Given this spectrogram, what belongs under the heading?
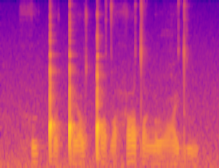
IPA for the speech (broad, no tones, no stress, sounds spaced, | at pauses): h ɯ ǃ ʌ ǃ e lˠ ǃ o dˤ ɯ h ɯ tˤ ɪ ŋ u ʕ ɪ d ɯ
